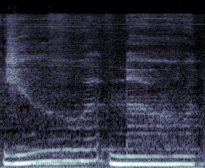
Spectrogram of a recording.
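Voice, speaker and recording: Soft, whispery woman in reverberant ASMR. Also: mid-range voice. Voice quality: soft, breathy, often dropping to a whisper. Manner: gentle, deliberate, repeats phrases. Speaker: streamer and tarot reader. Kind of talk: soft-spoken ASMR, live tarot reading. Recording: roomy reverberant sound, faint noise.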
